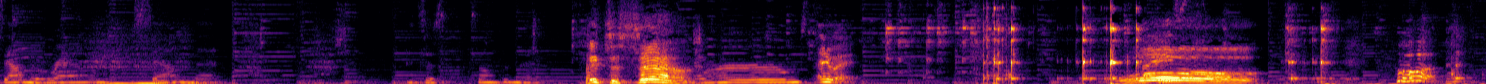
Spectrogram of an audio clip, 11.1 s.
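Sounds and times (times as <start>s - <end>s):
speech: 0.0s - 6.6s, 7.9s - 9.6s, 10.5s - 11.1s
ice clinking in a drink: 6.6s - 8.7s, 9.6s - 10.1s
long drawn-out vocal exclamation: 8.5s - 9.4s.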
